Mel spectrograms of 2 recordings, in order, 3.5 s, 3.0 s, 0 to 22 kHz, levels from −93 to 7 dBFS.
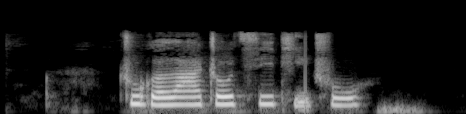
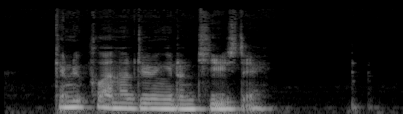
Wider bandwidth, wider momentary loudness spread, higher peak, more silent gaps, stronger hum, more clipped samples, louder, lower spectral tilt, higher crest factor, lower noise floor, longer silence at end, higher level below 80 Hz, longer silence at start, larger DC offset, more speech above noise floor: second, 8 kHz vs 15.5 kHz; about the same, 11 LU vs 10 LU; first, -2 dBFS vs -20 dBFS; neither; neither; neither; first, -16 LUFS vs -33 LUFS; second, -5 dB/octave vs -7.5 dB/octave; about the same, 16 dB vs 14 dB; second, -59 dBFS vs -73 dBFS; first, 0.5 s vs 0.35 s; first, -48 dBFS vs -62 dBFS; first, 0.9 s vs 0.4 s; neither; about the same, 44 dB vs 41 dB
